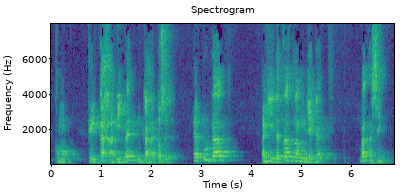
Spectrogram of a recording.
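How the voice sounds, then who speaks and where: High-voiced man teaching self-defense. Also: animated, normal speed, a little mellow. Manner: explains step by step, checks in constantly with the learner. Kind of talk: hands-on technique demonstration. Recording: very echoey room.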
